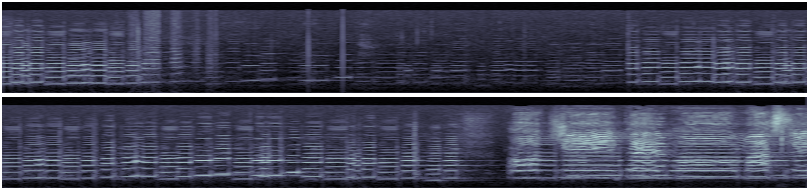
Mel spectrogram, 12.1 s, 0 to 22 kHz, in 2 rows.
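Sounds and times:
accordion playing folk tune: 0.0 - 12.0.

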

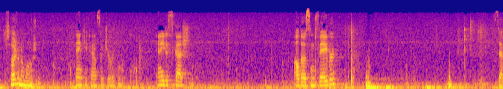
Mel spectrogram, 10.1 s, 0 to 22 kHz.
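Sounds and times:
steady low hum: 0.0 - 10.0
soft low thumps: 7.3 - 9.2.

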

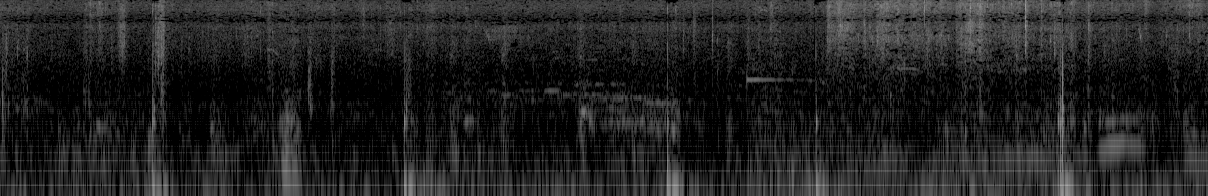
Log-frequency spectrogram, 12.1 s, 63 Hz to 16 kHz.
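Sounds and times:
dove cooing: 4.4 - 7.0, 8.3 - 12.0.

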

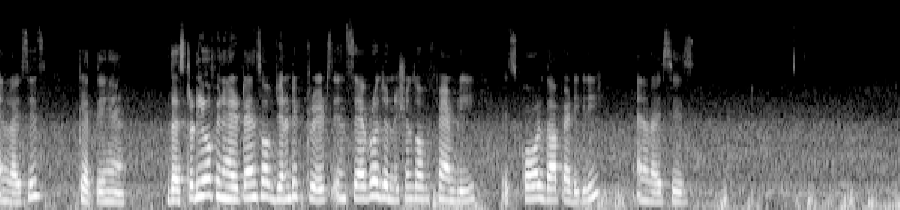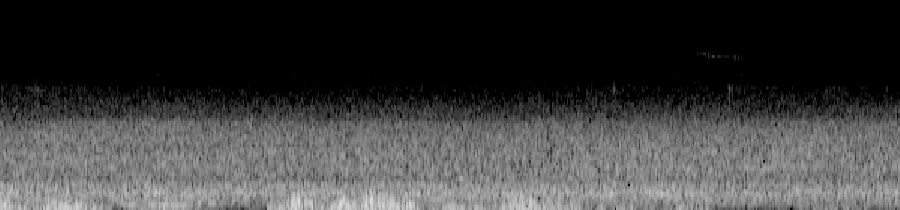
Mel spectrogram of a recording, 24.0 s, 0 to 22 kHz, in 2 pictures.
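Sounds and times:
low irregular rumbling: 0.0 - 20.6
steady background hiss: 0.0 - 24.0.

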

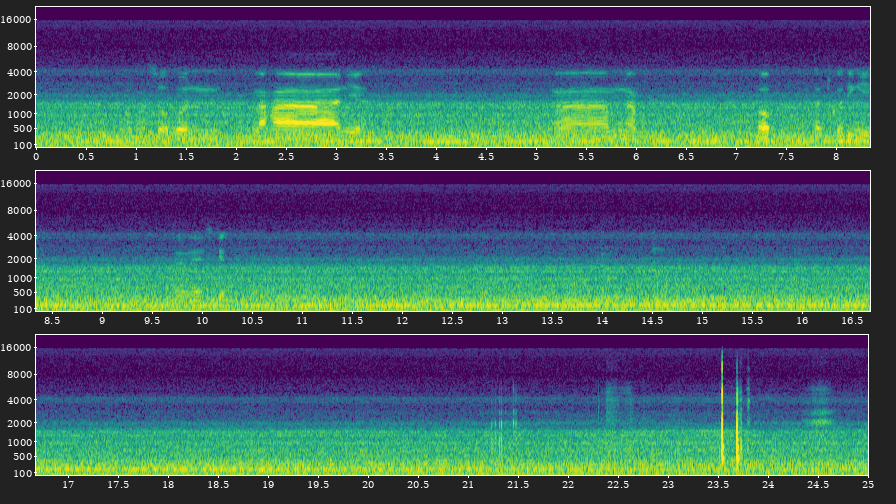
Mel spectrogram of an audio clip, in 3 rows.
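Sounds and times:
diesel engine idling: 0.0 - 25.0.

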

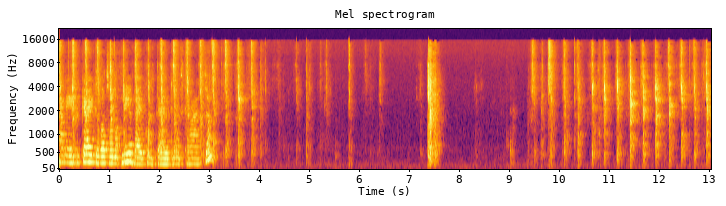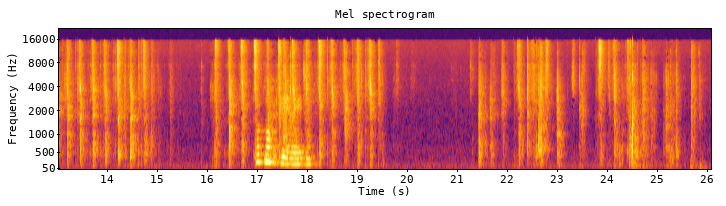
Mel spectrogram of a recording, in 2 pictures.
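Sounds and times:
cards being shuffled: 0.0 - 6.6, 9.4 - 19.9, 21.2 - 26.0.

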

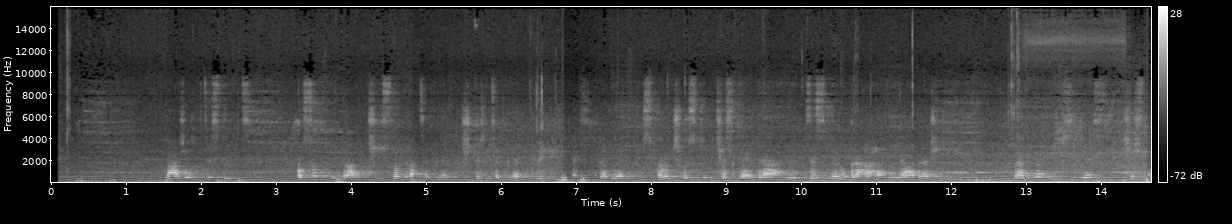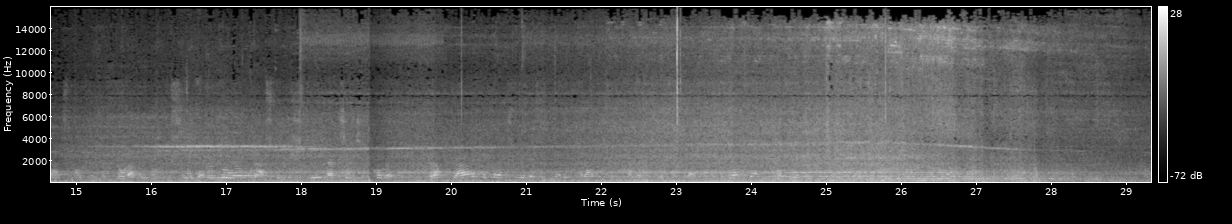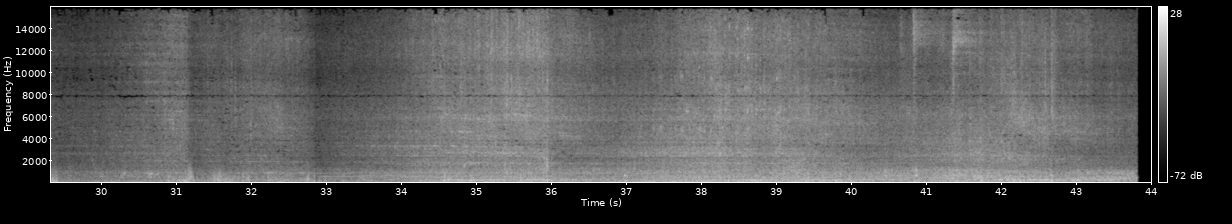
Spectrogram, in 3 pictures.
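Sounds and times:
diesel locomotive engine running: 0.2 - 43.8
train wheels rattling on rails: 12.0 - 43.8.

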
